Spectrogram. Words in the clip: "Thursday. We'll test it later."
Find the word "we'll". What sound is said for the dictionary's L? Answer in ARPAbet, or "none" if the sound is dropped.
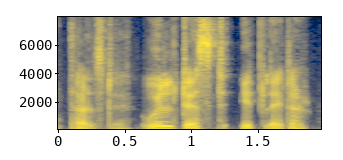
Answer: L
